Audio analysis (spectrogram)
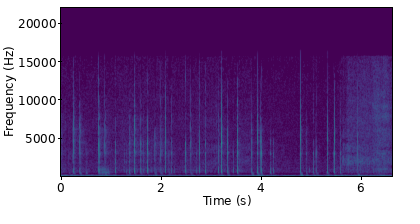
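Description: Fingernails tap rapidly and unevenly on the wooden part of an incense stick holder, giving many sharp, clicky taps that are bright and high and stop almost instantly. A steady low hum runs quietly underneath.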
